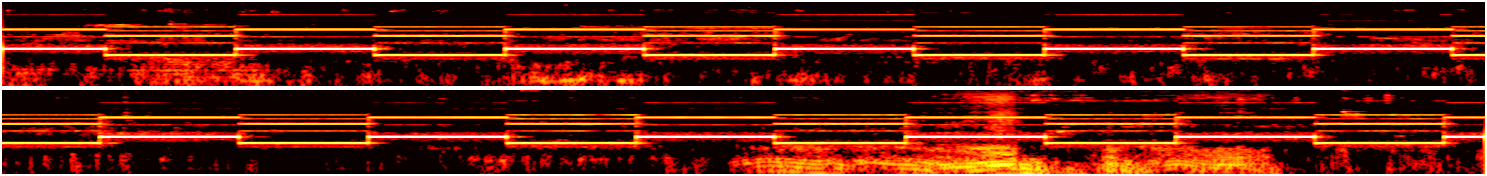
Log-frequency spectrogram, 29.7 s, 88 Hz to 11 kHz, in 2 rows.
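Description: Railroad level-crossing warning alarm: an electronic signal alternating evenly between a higher and a lower tone, each held about a second, warning that a train is approaching. A low rumble swells over the alarm about 23 seconds in and fades a few seconds later.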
